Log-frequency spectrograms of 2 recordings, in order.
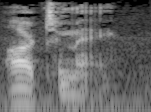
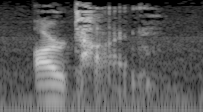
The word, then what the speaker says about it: Artime: I'm reminded of our listener Joshua Cawley when he corrected my pronunciation of Manuel Artime. I called him Artime, but the proper way to say his name was Artime.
